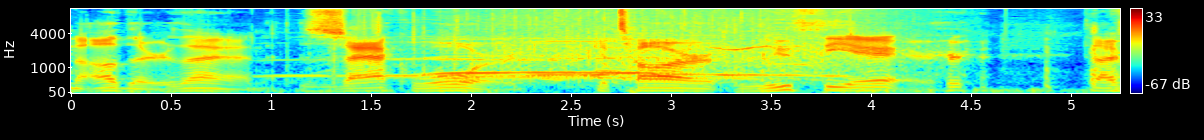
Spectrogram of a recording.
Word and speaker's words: luthier: we have none other than Zack Ward guitar luier I pronounce that correctly yeah yeah that's a good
